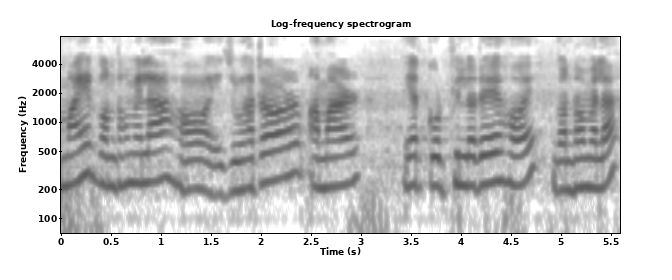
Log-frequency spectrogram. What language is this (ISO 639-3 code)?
asm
